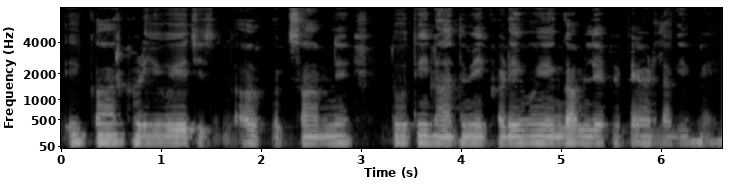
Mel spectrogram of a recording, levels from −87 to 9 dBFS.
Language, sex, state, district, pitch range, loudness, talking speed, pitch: Hindi, male, Uttar Pradesh, Jalaun, 95-100 Hz, -35 LUFS, 170 wpm, 100 Hz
